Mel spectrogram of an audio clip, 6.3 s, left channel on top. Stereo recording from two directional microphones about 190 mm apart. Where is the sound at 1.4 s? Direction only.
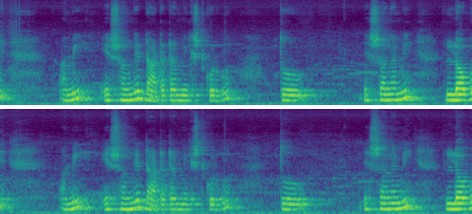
15° left (ahead or behind).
